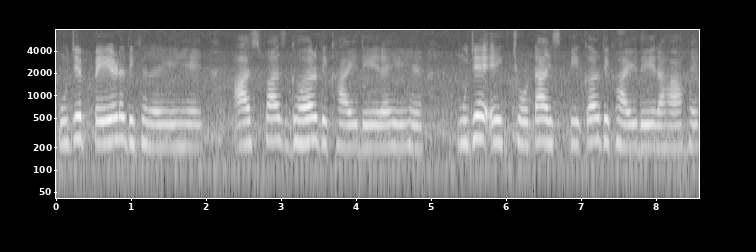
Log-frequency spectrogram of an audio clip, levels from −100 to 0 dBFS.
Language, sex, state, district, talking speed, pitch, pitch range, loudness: Hindi, female, Madhya Pradesh, Dhar, 140 wpm, 225 Hz, 205-240 Hz, -15 LUFS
